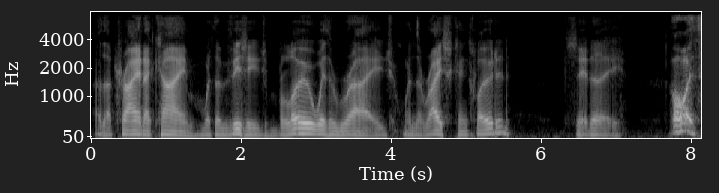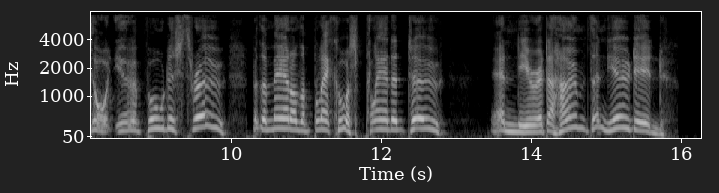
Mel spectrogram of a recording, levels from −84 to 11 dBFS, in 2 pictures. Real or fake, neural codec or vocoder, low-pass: fake; vocoder, 22.05 kHz, 80 mel bands, WaveNeXt; 7.2 kHz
